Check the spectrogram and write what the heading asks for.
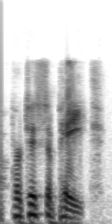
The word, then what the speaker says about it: participate: appropriate consolate okay but when it's a verb it sounds like the number eight that's when we use the long uh vowel sound uh participate we're going to participate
